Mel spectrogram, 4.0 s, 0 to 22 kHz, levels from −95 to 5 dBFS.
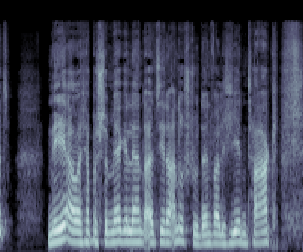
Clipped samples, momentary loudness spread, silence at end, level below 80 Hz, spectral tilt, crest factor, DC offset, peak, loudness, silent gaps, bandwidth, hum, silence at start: under 0.1%; 8 LU; 0 s; -60 dBFS; -5 dB/octave; 16 dB; under 0.1%; 0 dBFS; -17 LUFS; none; 15.5 kHz; none; 0 s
